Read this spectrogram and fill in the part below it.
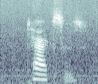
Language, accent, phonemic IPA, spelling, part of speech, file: English, US, /ˈtæksɪz/, taxes, noun / verb, En-us-taxes.ogg
- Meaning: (noun) plural of tax; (verb) third-person singular simple present indicative of tax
